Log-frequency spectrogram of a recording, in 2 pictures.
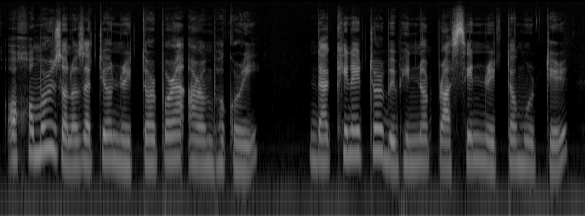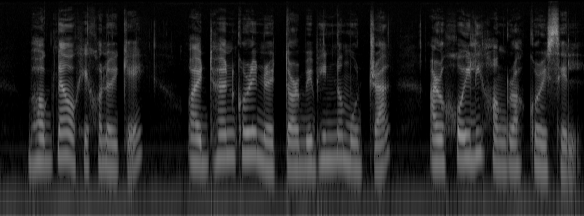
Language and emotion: Assamese, neutral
